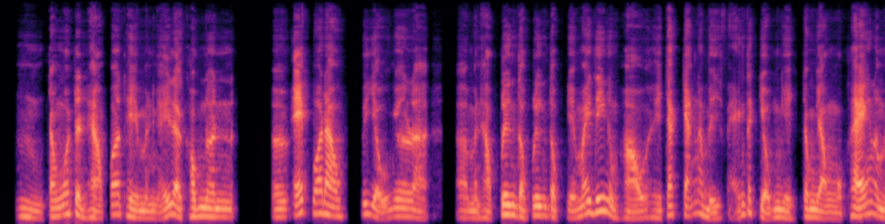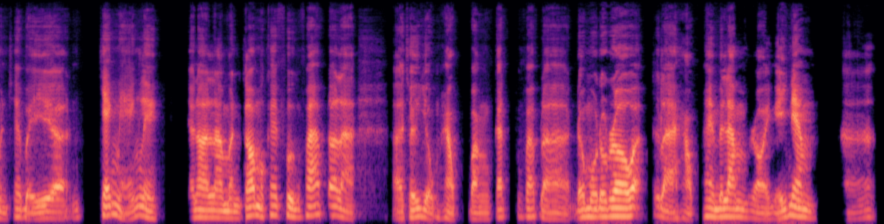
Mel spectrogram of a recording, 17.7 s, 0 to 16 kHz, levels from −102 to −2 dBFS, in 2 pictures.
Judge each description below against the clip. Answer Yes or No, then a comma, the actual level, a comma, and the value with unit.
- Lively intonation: No, average, 4.9 semitones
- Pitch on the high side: No, low, 125 Hz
